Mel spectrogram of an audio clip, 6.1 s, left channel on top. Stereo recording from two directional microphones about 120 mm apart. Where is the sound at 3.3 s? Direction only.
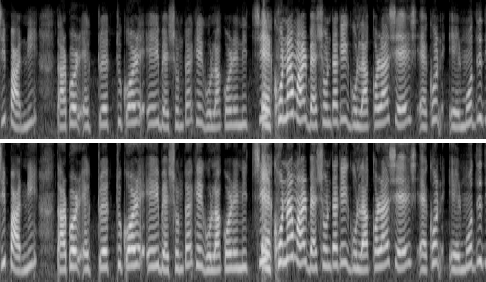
25° right (ahead or behind).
